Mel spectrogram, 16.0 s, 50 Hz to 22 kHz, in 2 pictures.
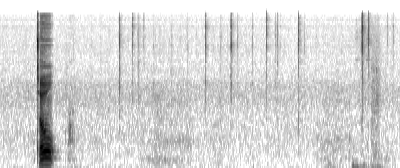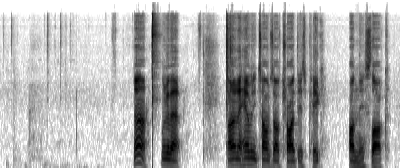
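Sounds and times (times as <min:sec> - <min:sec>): lock pick clicking and scraping: 0:03.8 - 0:06.3.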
